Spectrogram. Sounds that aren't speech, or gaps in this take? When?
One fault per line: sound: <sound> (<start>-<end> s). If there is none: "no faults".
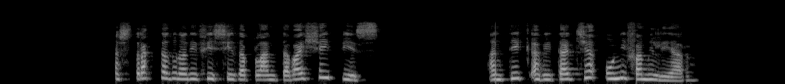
no faults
